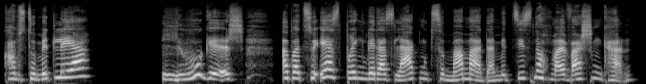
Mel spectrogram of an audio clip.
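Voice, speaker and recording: A woman's voice: fairly high pitch, normal speed, bright, forceful tone, no room sound, studio quality, voice pushed up. A woman voicing eager, matter-of-fact young children in a children's storybook, in a direct manner. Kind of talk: children's storybook character reading.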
